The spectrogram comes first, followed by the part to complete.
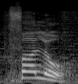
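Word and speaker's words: furlough: repeat the word please yes फलो एफ यू आर एल ओ W that's the pronunciation of इट बट the spelling is एफ यू आर एल ओ यू जी एच आई am sorry it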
